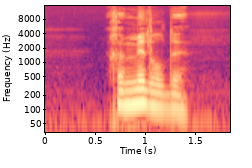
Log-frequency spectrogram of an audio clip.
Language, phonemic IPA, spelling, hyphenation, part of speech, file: Dutch, /ɣəˈmɪ.dəl.də/, gemiddelde, ge‧mid‧del‧de, noun / adjective, Nl-gemiddelde.ogg
- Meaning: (noun) average, mean; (adjective) inflection of gemiddeld: 1. masculine/feminine singular attributive 2. definite neuter singular attributive 3. plural attributive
